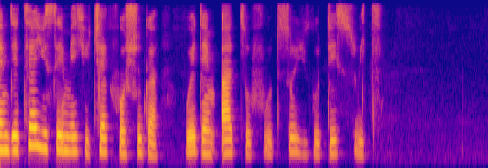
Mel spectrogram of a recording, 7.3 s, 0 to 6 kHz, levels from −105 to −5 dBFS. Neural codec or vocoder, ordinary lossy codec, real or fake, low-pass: none; none; real; 5.4 kHz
